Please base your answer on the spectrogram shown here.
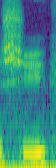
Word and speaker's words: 時: So that means that its pronunciation, si, points to the pronunciation of shi. Today, the pronunciation of si and the pronunciation of sh of this character, shi, is different.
